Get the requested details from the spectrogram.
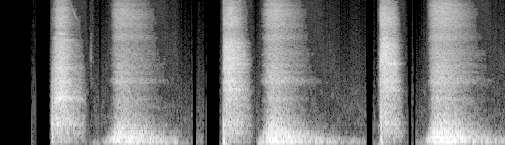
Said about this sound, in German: Ach, wenn man sich das anhört, dann da atmet jemand Freddy Krüger-mäßig in, ins Mikrofon, ist gar nicht cool.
